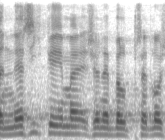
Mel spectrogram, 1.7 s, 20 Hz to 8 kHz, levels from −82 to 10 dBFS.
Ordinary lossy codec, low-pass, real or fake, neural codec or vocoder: Opus, 32 kbps; 7.2 kHz; real; none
